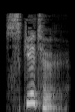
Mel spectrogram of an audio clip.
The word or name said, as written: skitter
